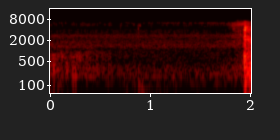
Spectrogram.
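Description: Near silence: faint room tone, with one brief faint click near the end.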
